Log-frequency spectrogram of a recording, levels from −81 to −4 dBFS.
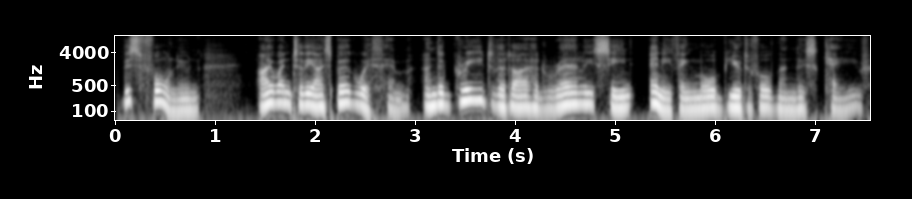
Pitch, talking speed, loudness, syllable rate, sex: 135 Hz, 185 wpm, -17 LUFS, 4.9 syllables/s, male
